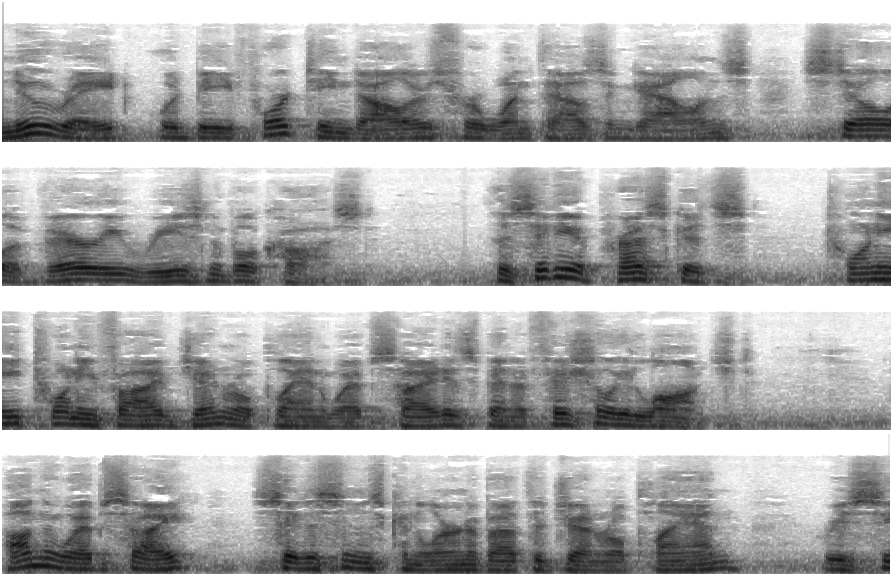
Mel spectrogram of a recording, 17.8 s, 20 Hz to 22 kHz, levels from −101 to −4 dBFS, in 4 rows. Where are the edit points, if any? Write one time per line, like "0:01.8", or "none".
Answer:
none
